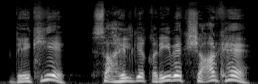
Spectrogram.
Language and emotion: Urdu, surprised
